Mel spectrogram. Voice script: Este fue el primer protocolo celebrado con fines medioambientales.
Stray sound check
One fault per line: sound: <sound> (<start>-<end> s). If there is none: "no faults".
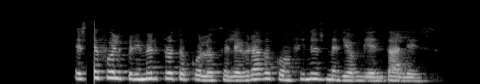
sound: dropout (0.9-0.9 s)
